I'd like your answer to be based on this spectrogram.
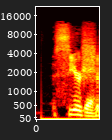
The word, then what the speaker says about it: Saoirse: Saoirse, yes.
